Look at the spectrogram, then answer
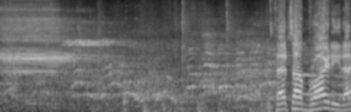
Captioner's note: timer buzzes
